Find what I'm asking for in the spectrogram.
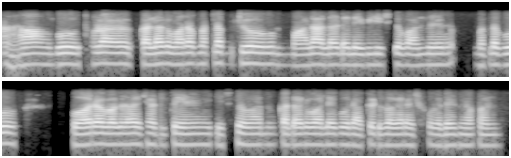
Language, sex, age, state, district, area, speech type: Hindi, male, 30-45, Madhya Pradesh, Harda, urban, conversation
